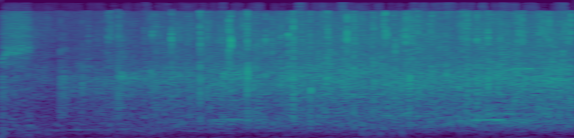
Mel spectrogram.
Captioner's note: applause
